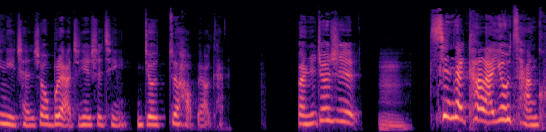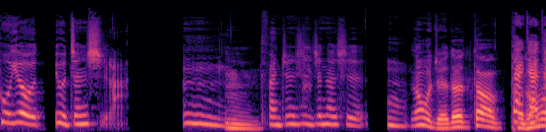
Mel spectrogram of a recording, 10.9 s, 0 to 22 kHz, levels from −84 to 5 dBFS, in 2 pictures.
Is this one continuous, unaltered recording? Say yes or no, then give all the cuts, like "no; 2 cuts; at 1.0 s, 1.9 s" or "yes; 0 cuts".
no; 1 cut; at 4.2 s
